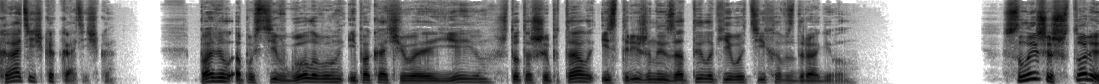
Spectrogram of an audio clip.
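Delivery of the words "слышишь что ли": shrill, very high-pitched yell. A woman calls out to Pavel, shouting. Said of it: "крикнула женщина".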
